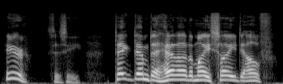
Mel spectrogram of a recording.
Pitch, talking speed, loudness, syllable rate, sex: 185 Hz, 255 wpm, -16 LUFS, 5.8 syllables/s, male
